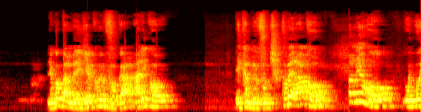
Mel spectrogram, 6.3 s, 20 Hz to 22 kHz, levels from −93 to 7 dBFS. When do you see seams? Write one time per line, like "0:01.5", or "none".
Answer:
0:05.2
